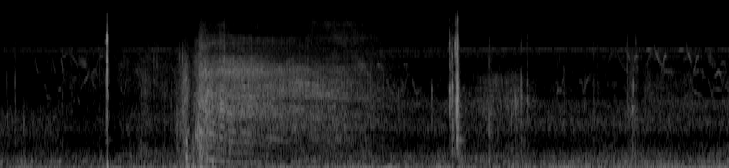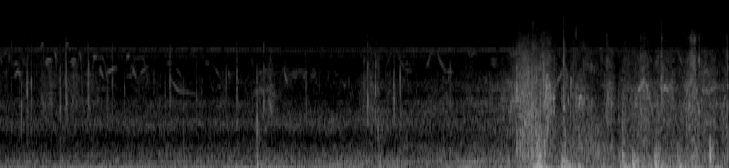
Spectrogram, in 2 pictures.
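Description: Rod, reel and line handling from a kayak while a topwater frog lure is twitched across the water: a couple of sharp clicks and a brief rustle over a low steady rumble. Near the end a sudden loud burst of noise as a bass strikes the frog and the hook is set.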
